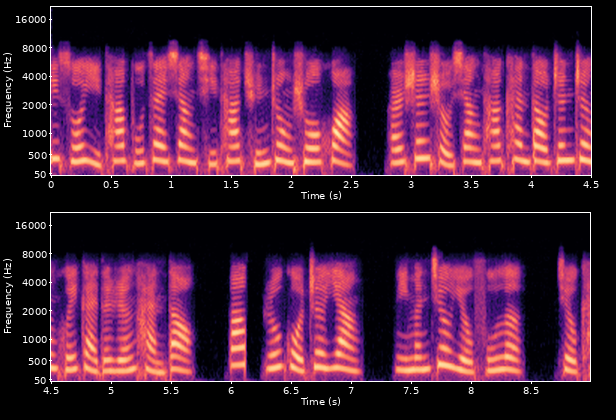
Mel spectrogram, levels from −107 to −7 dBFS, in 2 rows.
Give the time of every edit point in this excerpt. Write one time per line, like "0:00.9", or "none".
0:06.1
